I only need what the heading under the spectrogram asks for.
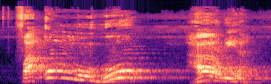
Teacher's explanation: Here ha, the first ummuhu dhammah with harakah, ummuhu, and the second ha, hawiyah fathah. So between hu, the first dhammah, ummuhu, and ha with fathah, make idgham. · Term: idgham al-kabir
